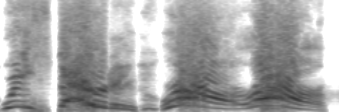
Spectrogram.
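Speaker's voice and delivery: loud, high, growling mock chant. YouTuber mocking a rapper's stage entrance, shouted roar. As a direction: roar it out like a monster. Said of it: "Here come [name]".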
